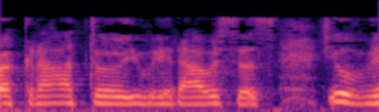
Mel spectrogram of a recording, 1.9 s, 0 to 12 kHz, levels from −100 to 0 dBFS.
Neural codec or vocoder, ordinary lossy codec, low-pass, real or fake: none; MP3, 32 kbps; 7.2 kHz; real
